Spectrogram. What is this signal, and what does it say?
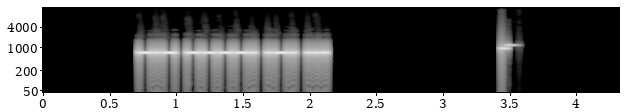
Morse code, heard as a keyed tone, about 40 wpm, 700 Hz. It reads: K9RS
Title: Easy Call Signs - 40wpm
